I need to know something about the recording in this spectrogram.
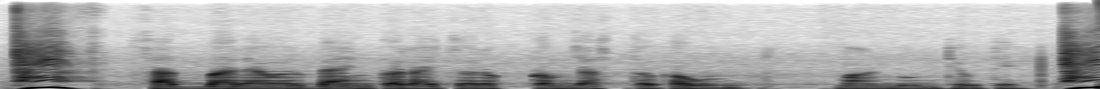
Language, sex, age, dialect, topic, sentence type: Marathi, male, <18, Varhadi, agriculture, question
